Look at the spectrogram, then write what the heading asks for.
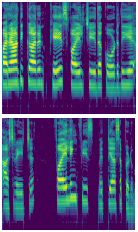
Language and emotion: Malayalam, neutral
